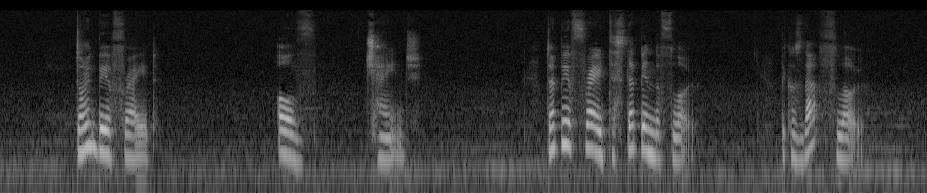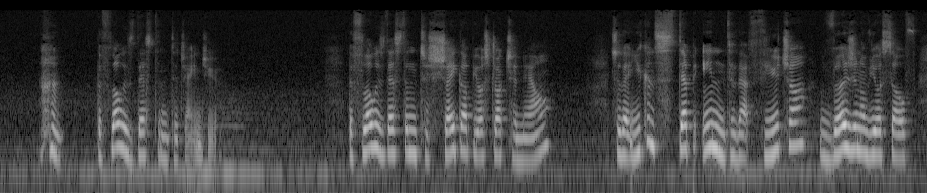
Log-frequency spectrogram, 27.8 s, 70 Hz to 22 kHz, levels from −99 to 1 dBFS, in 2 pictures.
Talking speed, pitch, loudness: 95 wpm, 205 Hz, -36 LUFS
